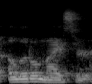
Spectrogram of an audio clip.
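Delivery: plain reading voice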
